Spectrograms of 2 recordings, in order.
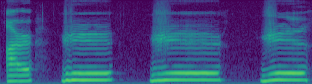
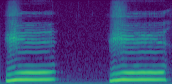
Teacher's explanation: R, 르, 르, 르. 네, 혀 끝이 말려 있는 그 부분이 아주 약하게 입천장에 붙었다 떨어지면서 그 사이로 바람이 빠져나가면서 소리가 나는 게 느껴지실 거예요. 이게 바로 권설음의 발음 방법이에요.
